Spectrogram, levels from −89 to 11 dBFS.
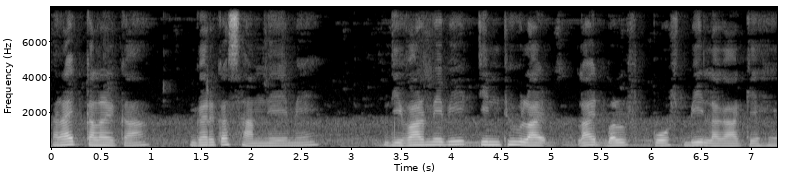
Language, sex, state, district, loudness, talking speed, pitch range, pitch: Hindi, male, Arunachal Pradesh, Lower Dibang Valley, -19 LUFS, 155 wpm, 135-155 Hz, 140 Hz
